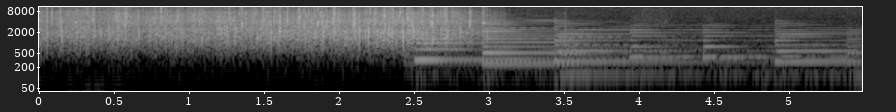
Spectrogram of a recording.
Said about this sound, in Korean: 그 벅찬 사랑에 뜨거운 박수로 화답했다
